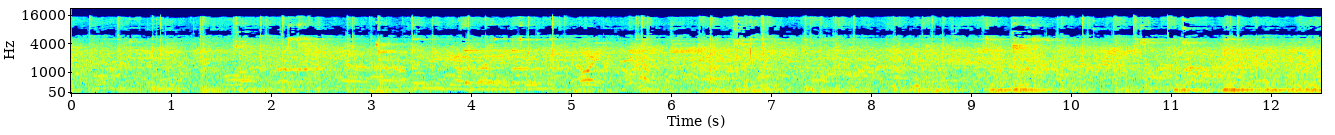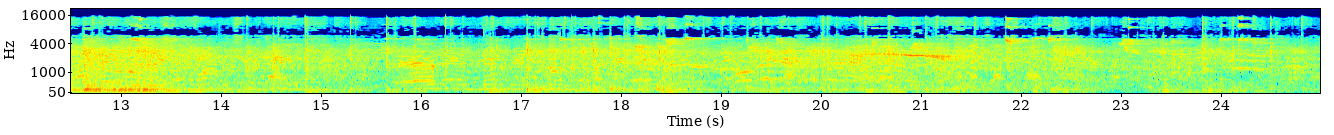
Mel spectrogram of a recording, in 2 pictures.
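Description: Basketballs bounce on a hard floor.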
